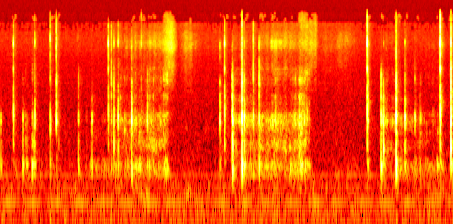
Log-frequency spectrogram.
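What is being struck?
Small cardboard gift box tapped and scratched with long nails.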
